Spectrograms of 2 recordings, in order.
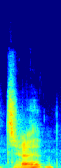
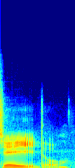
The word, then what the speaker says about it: Jade: Like I always thought her name was Jet, but in the Japanese voice, she's actually pronounced Jade, which I think is um, a much more like feminine sounding name, Jade, right?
